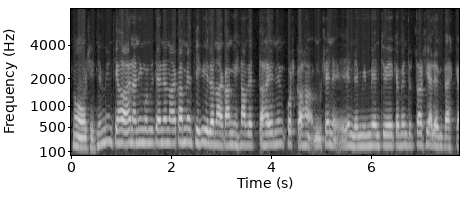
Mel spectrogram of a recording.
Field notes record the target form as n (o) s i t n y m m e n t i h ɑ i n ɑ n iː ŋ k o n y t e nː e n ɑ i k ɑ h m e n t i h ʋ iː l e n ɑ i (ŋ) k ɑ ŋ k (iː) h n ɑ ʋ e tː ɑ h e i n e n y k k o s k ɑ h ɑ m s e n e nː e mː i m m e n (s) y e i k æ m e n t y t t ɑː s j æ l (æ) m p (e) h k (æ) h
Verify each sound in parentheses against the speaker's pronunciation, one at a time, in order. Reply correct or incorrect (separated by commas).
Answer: incorrect, incorrect, incorrect, incorrect, incorrect, incorrect, correct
